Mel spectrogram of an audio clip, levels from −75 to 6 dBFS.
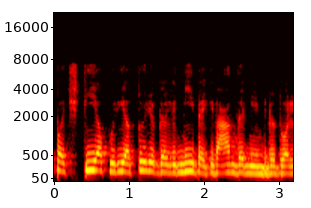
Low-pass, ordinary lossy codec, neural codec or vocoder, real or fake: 7.2 kHz; MP3, 96 kbps; none; real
